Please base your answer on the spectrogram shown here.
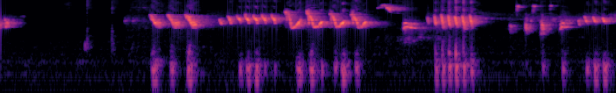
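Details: Greenfinch singing at a spring feeder in Kandalaksha, a bird that drives other birds away: a varied run of fast twittering trills and rippling phrases, shifting pitch every second or so, with brief pauses between bursts.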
